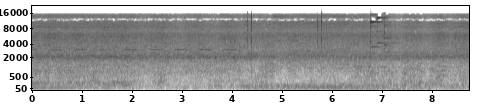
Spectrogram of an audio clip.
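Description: Self-service car wash spray wand spraying steadily with a loud hiss, over a low hum.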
